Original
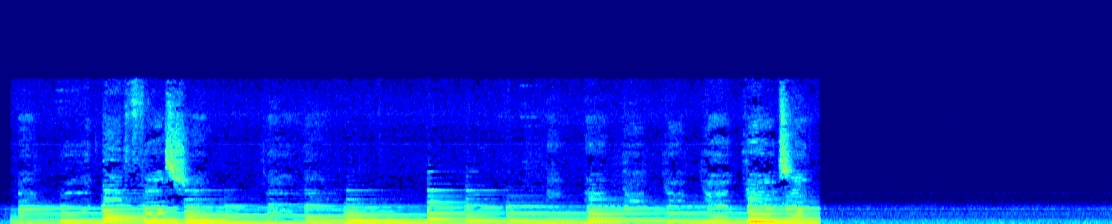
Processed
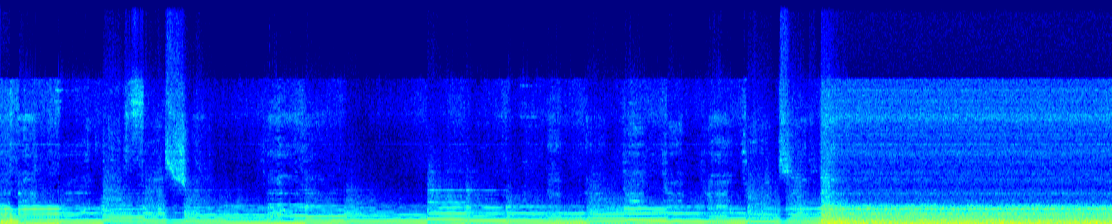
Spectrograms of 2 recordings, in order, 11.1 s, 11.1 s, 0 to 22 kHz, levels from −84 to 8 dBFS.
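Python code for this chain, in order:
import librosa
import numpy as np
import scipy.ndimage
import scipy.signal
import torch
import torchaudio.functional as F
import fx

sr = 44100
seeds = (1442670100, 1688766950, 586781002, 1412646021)

y = np.clip(x, -10.0 ** (-27.5 / 20.0), 10.0 ** (-27.5 / 20.0))
y = fx.high_shelf(y, sr, hz=7100.0, db=11.5)
y = y + 10.0 ** (-22.5 / 20.0) * np.pad(y, (int(286 * sr / 1000.0), 0))[:len(y)]
y = fx.dmg_buzz(y, sr, base_hz=120.0, harmonics=9, level_db=-55.0, tilt_db=-4, odd_only=False)
y = fx.over_compress(y, sr, threshold_db=-44.0, ratio=-1.0)
y = F.gain(torch.from_numpy(y), 9.0).numpy()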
